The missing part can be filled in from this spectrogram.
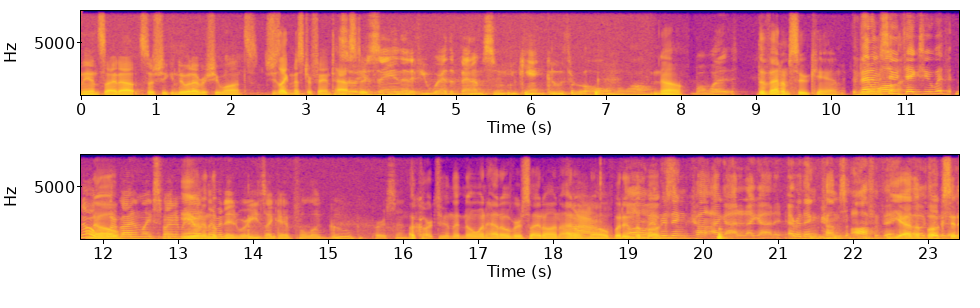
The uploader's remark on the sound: The Geeks were at the Chief Comedy Festival, located in Trinidad, Colorado.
